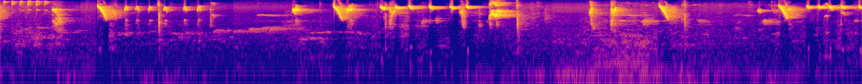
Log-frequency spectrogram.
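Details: Training recording of kolibri ninja, a sunbird, meant to make a caged bird sing constantly and chatter; sharp high chips and short bursts of thin twittering notes come in separate phrases, with brief quiet gaps and a soft low rumble midway.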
